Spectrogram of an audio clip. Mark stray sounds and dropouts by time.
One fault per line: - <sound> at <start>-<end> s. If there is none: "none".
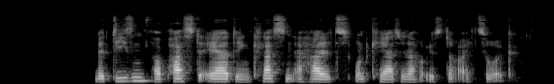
none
